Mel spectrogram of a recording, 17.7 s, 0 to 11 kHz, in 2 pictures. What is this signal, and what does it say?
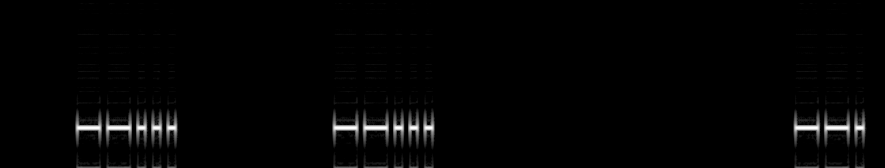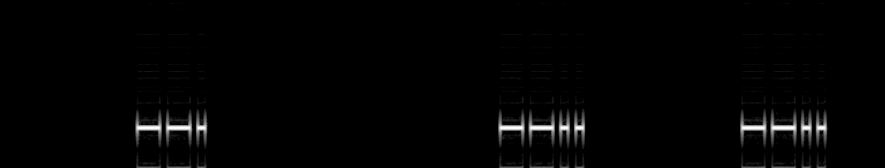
Morse code, heard as a keyed tone, about 16 wpm, spaced as for 5 wpm, 800 Hz. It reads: 77 GG ZZ
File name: Combinations / Difficult Combos / GZ GZ7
